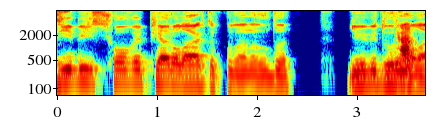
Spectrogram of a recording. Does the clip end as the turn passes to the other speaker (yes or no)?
no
